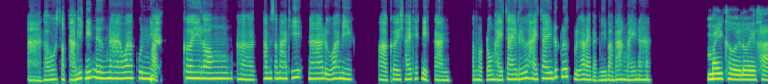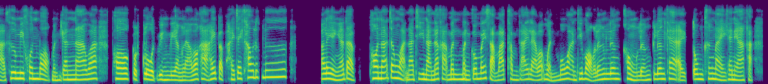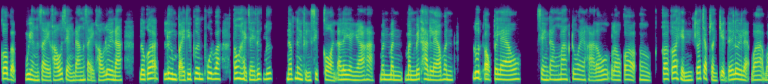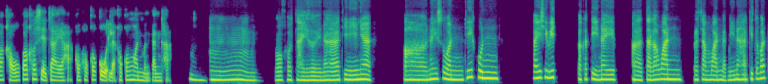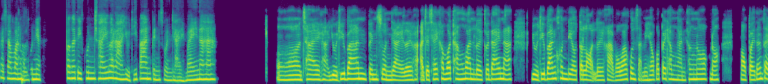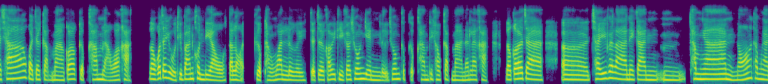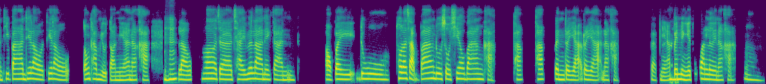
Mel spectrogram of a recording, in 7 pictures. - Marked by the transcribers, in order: other background noise; tapping
- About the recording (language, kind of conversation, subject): Thai, advice, ฉันจะใช้การหายใจเพื่อลดความตึงเครียดได้อย่างไร?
